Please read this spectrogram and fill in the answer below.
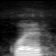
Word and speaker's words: coir: होता है, उसके लिए हम यूज़ करते हैं क्वायर, COIR, ठीक है, क्योंकि ये सारे के सारे प्रोनाउंसिएशन में सेम है।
